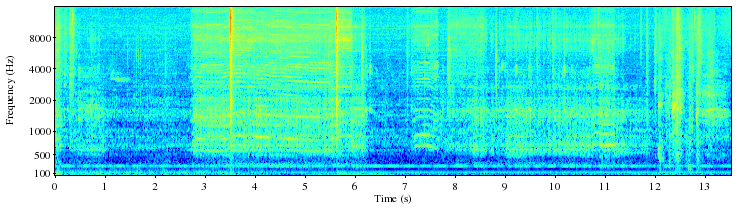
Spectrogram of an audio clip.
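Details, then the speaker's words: Panasonic SVHS-C camcorder during playback: quiet constant whirring drone with rough scraping edge, whole camera vibrating, now won't eject; likely bad head drum bearing, no replacement parts available. "that doesn't sound good that sounds bad that almost sounds like there's a bad bearing in this thing"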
